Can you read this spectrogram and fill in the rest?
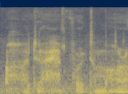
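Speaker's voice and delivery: hushed unvoiced whisper. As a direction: whisper the excuse quickly. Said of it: "He's like".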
